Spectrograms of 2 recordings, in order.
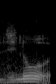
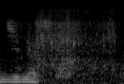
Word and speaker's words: Dinos: pas blague làdessus c'est Dino Dino DIN ah il est parti dans un parc pour enfant frère dinos ah c'est dinos du coup apparemment je dois prononcer le S dinos je connais pas [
